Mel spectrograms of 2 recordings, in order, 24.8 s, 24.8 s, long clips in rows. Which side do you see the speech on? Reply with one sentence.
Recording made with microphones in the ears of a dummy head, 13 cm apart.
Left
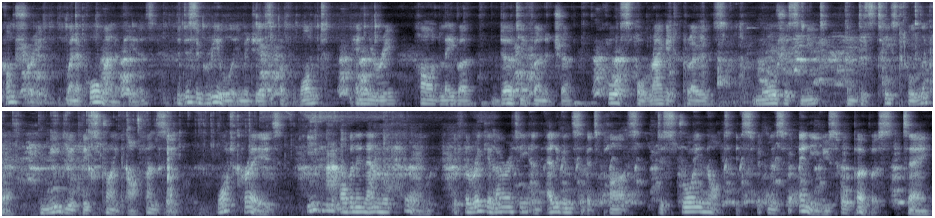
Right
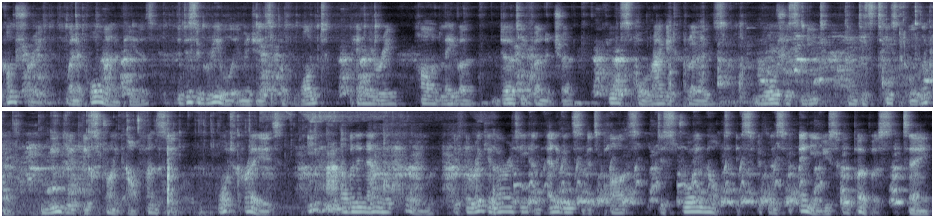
You can hear the speech on the left.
